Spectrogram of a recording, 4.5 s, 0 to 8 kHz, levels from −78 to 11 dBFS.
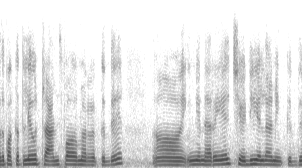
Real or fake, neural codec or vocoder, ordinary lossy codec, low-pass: fake; codec, 16 kHz in and 24 kHz out, 2.2 kbps, FireRedTTS-2 codec; Opus, 16 kbps; 7.2 kHz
